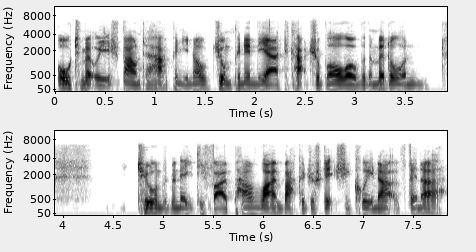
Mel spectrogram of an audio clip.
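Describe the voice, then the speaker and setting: A man with a bright, forceful voice talks football in a blunt, animated podcast chat, swearing freely. His tone sits a little low. The recording is dry and slightly dull. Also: fast talker, no room sound. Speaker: podcast guest. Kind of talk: casual sports podcast chat.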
